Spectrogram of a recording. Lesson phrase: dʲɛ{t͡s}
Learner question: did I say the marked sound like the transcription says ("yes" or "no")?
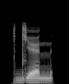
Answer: no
